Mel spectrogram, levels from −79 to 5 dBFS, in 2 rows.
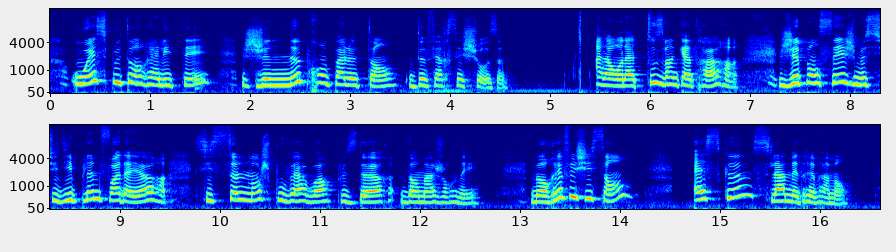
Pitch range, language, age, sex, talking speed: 245-330 Hz, French, 20-39, female, 175 wpm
